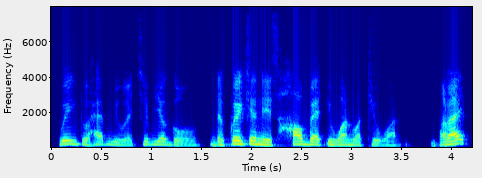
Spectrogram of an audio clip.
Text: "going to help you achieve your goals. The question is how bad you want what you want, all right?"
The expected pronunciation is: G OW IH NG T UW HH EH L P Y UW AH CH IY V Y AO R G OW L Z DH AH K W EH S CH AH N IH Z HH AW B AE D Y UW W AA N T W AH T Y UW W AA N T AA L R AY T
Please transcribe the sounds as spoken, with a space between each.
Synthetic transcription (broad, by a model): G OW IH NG T UW HH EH P Y UW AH CH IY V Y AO G OW L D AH K W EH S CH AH N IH S HH AW B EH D Y UW W AA N T W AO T Y UW W AA N T AA L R AY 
